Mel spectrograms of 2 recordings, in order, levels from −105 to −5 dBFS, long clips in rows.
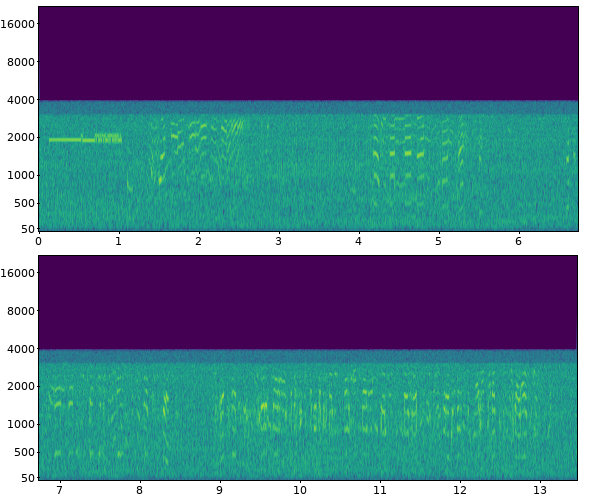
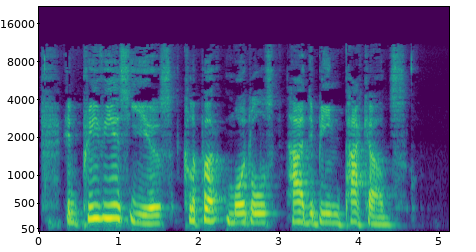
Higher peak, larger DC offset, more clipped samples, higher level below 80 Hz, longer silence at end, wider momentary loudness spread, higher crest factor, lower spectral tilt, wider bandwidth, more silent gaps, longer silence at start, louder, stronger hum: second, -14 dBFS vs -4 dBFS; neither; neither; about the same, -62 dBFS vs -62 dBFS; second, 0 s vs 0.6 s; second, 9 LU vs 13 LU; about the same, 16 dB vs 16 dB; second, -0.5 dB/octave vs -6 dB/octave; second, 4 kHz vs 11 kHz; neither; about the same, 0 s vs 0.05 s; second, -28 LUFS vs -19 LUFS; neither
